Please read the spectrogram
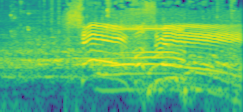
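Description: Basketball shoes squeaking on the hardwood court in a run of high chirps starting about a second in, over the arena's background noise.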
